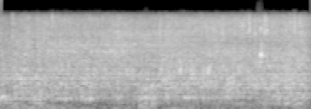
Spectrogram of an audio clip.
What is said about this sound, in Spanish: Esto es para descargar la taza.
